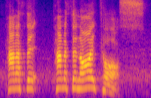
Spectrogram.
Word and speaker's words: Panathinaikos: And Mladenovic plays for Panathinaikos. Or is it Panathinaikos?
